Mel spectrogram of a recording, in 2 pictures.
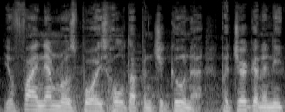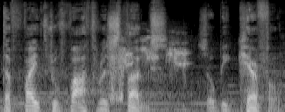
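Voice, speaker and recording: An actor playing a weary, streetwise ex-gangster who talks colloquially in a video game cutscene. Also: male voice, fairly low pitch, expressive, brisk, faint music behind, natural voice. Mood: urgent, grim. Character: weary ex-gangster man, cautious streetwise older brother.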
